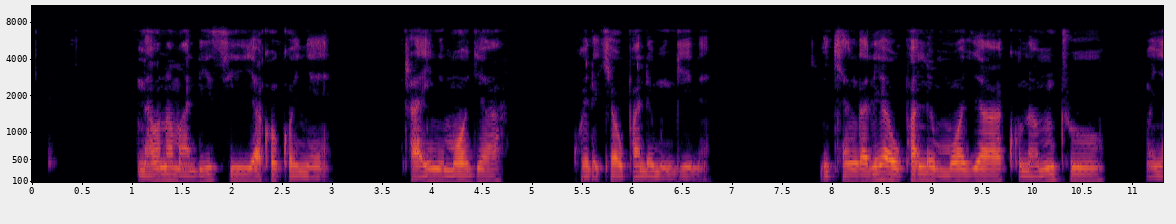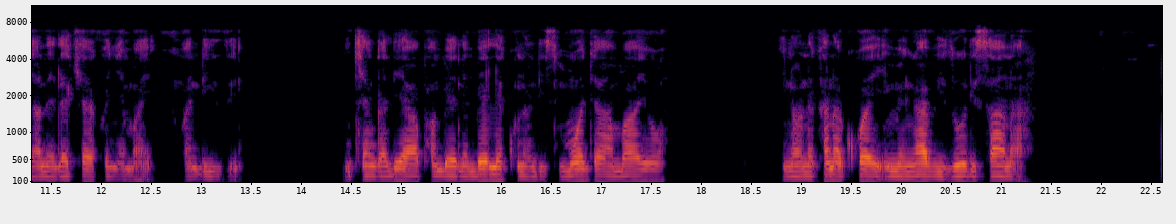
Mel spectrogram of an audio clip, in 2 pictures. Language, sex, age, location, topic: Swahili, male, 18-24, Kisii, agriculture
